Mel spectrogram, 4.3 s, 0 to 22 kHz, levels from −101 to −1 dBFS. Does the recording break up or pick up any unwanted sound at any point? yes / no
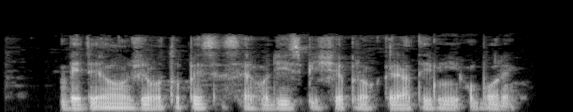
no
